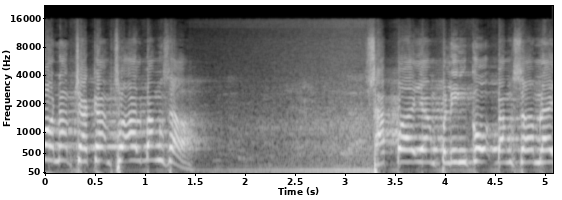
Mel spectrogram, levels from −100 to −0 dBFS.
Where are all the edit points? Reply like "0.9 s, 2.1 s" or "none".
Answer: none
